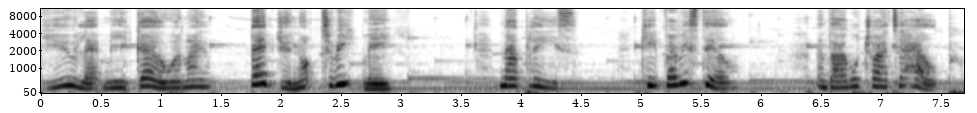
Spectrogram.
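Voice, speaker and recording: A woman puts on a squeaky character voice, fairly high in pitch and timid in tone, speaking at a moderate pace with long, frequent pauses over clear music in the background. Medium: read story. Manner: timid, polite.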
